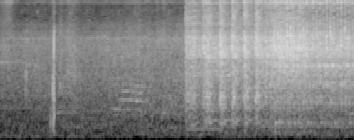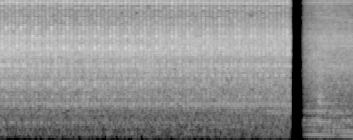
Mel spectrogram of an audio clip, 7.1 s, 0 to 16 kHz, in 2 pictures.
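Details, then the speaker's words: Maruti Baleno with P0230 no-start after replacing blown 10 A FI fuse and refitting fuel pump relay: short bursts of cranking, then engine catches and settles to a steady, even idle; fuel pump wasn't switching on; starts normally now. "गाड़ी तो start हो गई है, और इसमें बहुत सारे fault आ गई थी।"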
